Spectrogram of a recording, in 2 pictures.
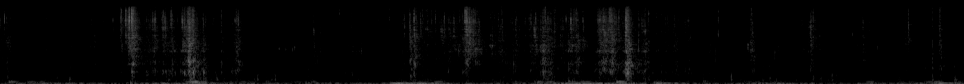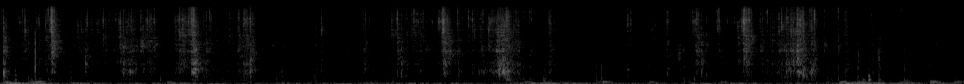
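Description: Upper Deck hockey trading cards being slid and flipped through by hand, with crinkling and tearing of foil pack wrappers, in faint irregular bursts.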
